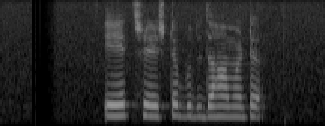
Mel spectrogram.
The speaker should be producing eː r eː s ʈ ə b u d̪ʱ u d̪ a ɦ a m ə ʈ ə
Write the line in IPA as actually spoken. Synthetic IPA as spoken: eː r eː ʂ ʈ ə b u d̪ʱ u d̪ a ɦ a m ə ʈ ə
